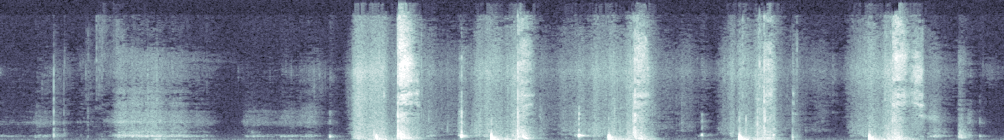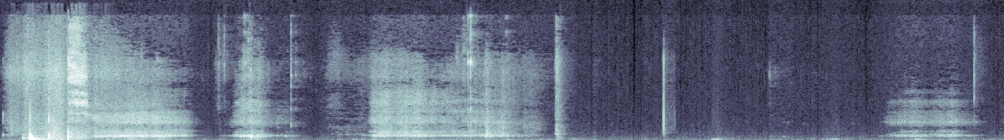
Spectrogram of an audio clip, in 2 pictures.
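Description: A rapid run of about six forceful sneezes in quick succession, with softer breaths and tissue rustling between them. A sneezing fit.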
